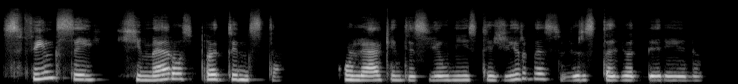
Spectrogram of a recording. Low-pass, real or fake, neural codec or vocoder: 14.4 kHz; fake; codec, 32 kHz, 1.9 kbps, SNAC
